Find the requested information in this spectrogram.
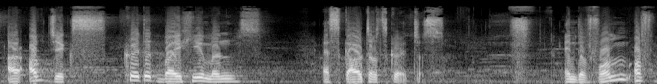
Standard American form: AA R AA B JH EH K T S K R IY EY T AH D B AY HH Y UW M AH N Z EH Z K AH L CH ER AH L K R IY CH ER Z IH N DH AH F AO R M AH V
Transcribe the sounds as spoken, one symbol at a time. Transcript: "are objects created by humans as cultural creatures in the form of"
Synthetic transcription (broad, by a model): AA R AA B JH EH K T S K R IY EY T AH D B AY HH Y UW M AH N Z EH S K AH L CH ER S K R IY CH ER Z IH N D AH F AO R M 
